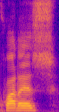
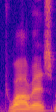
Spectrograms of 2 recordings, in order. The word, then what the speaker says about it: Juarez: And Call of Juarez, which I pronounce in a Spanish kind of way, English people, Call of Juarez maybe.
